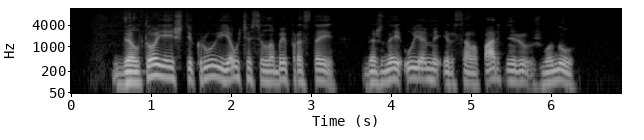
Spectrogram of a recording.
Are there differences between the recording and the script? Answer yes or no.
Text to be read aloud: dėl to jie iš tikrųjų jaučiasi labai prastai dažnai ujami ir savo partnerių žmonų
no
